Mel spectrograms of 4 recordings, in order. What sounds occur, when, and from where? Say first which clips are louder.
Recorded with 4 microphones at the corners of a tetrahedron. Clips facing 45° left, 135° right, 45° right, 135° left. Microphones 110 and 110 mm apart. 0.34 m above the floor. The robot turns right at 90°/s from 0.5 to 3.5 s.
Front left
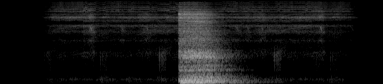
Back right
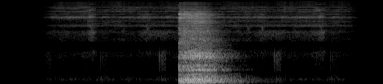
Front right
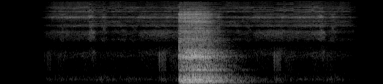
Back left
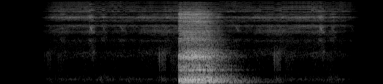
1.8 s a drill: back right 1 dB, back left 2 dB; 170° right, 0.9 m; by 2.2 s 130° right, 0.9 m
